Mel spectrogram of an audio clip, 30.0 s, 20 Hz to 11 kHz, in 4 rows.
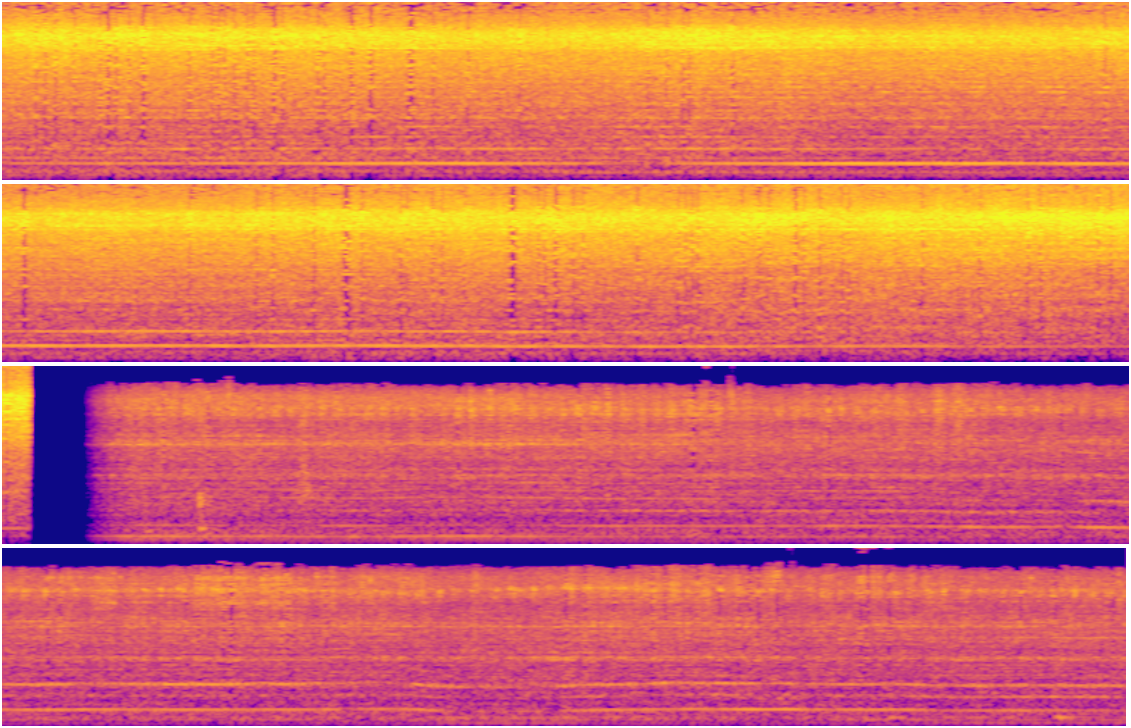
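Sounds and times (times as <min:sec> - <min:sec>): strong high hiss: 0:00.0 - 0:15.2
harvesting machinery humming: 0:00.0 - 0:30.0.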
